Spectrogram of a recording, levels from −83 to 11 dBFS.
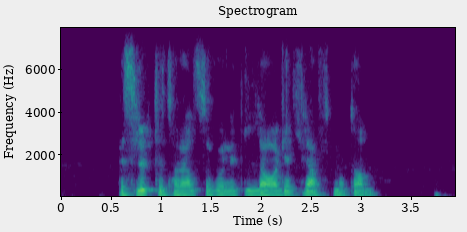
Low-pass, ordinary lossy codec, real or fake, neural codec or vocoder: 7.2 kHz; Opus, 32 kbps; real; none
